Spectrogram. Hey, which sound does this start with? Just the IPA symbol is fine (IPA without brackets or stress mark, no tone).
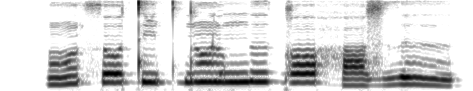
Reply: õ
